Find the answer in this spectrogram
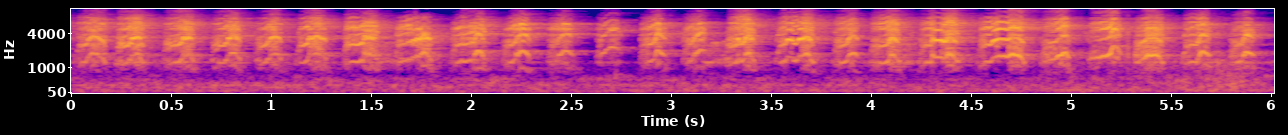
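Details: Bird; distress call; distress, calling for help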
